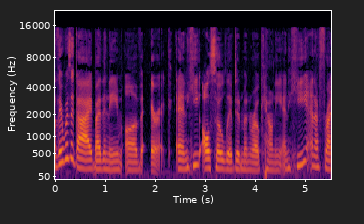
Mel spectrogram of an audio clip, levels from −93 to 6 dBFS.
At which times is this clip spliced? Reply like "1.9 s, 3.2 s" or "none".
none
